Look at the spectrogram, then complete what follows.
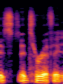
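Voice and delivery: deadpan horrific. Real, not acted. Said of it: "funny the way you brought that in".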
